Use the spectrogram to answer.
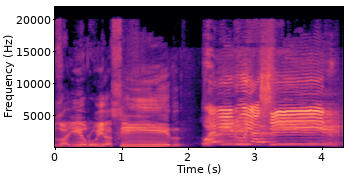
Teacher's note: اور دو زیر کی تنوین ہے آخر میں، وقف کی صورت میں را باریک ہو جائے گی · یسیر میں یا پر زبر ہے، سین یا زیر سی، یا ساکن سے پہلے زیر، یا مدہ ہے، عرف مدہ کو ایک الف کھینچ کر ادا کریں گے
